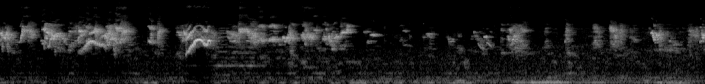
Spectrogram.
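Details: Cockatiels in a breeding cage, with eggs and chicks in winter, chatter with a dense stream of harsh, high squawks and chirps.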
